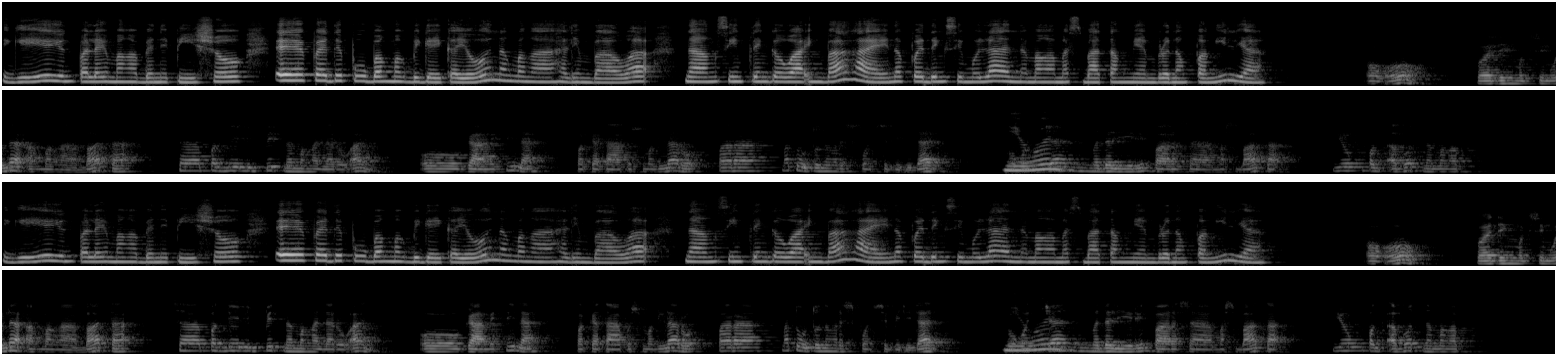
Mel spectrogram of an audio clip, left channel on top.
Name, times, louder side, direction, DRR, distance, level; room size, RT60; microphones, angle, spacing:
voice 1, 0.0-12.6 25.5-26.1, left 2 dB, 25° left, 16 dB, 0.4 m, -32 dB
voice 2, 13.6-14.1 14.7-16.8 17.2-19.3 19.7-20.9 21.3-22.4 22.7-24.9 25.6-28.3 28.8-30.1, right 2 dB, 55° right, 3 dB, 1.3 m, -43 dB
18.5 x 6.3 x 4.0 m, 0.69 s
head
